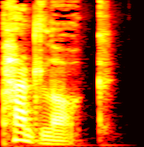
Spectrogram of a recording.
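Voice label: "padlock", British English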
